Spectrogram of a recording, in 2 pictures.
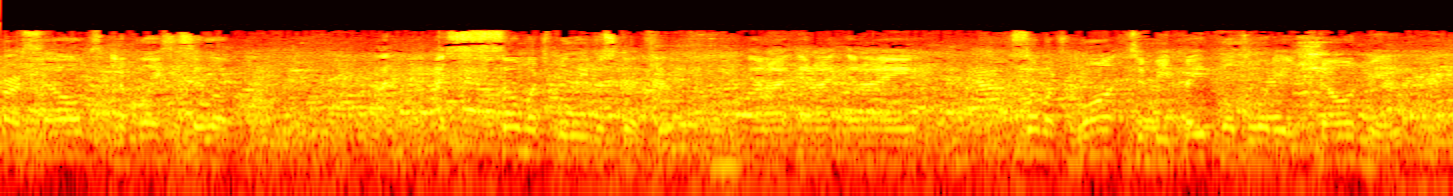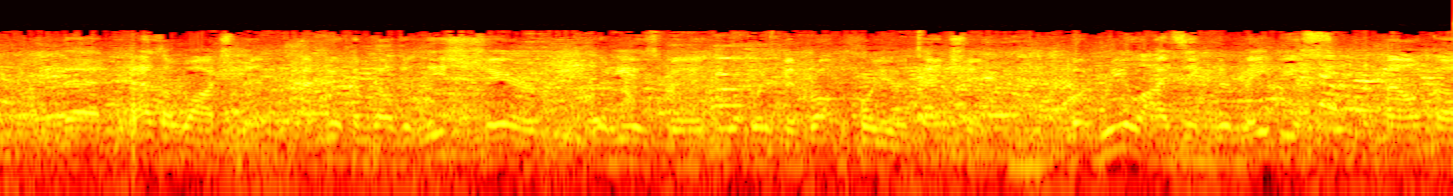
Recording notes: Recorded in a Cracker Barrel restaurant.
